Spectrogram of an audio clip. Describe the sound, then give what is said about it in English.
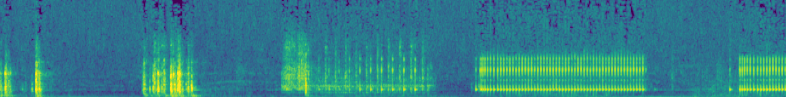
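A telephone call to Sing Sing prison being put through: a few clicks and rattling dial bursts, then a loud, steady buzzing ring tone on the line that stops and starts again, clear with no voices. “I waited for the call to go through”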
